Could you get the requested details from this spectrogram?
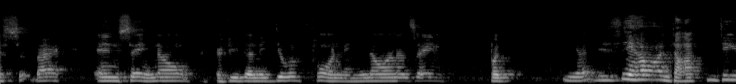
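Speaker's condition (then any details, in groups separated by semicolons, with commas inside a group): Cerebral palsy; sometimes hard to speak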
